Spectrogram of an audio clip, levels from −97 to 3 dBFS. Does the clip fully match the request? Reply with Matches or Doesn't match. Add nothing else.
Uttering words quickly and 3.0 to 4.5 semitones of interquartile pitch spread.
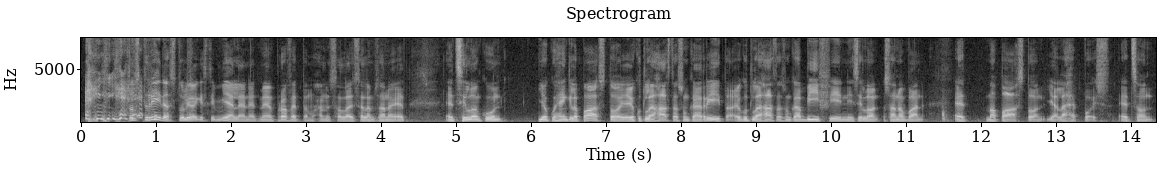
Matches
